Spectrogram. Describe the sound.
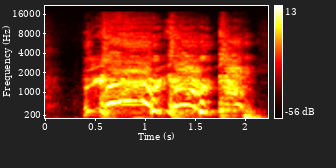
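A person clears their throat and coughs in three rough, voiced bursts that run close together, loud and alone with no talk.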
